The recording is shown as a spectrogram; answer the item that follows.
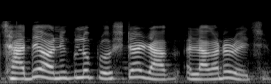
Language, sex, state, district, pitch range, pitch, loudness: Bengali, female, West Bengal, Cooch Behar, 255-300 Hz, 275 Hz, -17 LUFS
